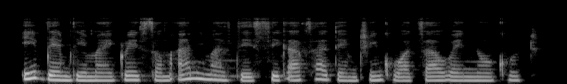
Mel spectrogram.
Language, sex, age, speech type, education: Nigerian Pidgin, female, 15-29, spontaneous, tertiary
